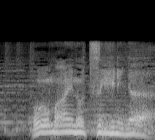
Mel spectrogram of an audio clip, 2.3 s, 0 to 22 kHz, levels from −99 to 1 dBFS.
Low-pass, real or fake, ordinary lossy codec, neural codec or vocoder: 7.2 kHz; fake; none; vocoder, 44.1 kHz, 128 mel bands every 512 samples, BigVGAN v2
